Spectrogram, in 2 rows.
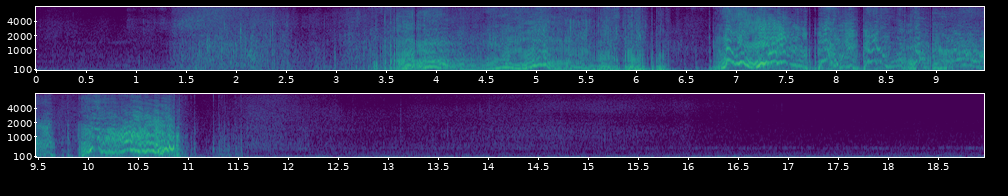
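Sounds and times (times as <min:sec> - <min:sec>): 
zipper of double-door tent: 0:01.4 - 0:11.6.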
